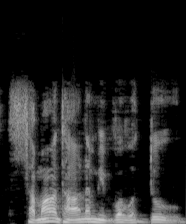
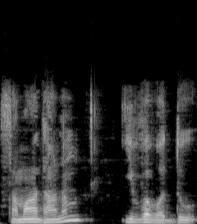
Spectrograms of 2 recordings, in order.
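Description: First: The two words are blended into one. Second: The two words are said separately and fully. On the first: This is how it is said in everyday speech. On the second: This is the full form of the phrase.

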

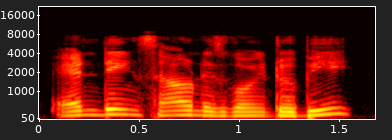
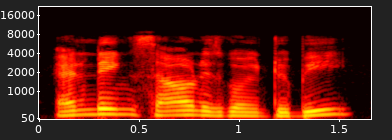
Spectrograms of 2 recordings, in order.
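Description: No difference in how they are said.

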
